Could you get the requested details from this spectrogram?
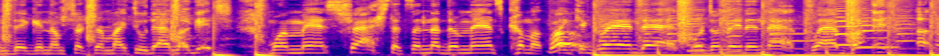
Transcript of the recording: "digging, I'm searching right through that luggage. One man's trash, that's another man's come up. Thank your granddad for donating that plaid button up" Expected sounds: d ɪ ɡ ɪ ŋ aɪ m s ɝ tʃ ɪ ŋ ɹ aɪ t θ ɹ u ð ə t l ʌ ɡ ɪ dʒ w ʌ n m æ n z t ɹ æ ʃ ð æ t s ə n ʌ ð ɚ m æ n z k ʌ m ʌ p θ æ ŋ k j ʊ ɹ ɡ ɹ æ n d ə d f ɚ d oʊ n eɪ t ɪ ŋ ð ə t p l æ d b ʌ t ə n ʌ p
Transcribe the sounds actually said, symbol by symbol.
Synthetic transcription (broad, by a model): d ɪ ɡ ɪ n aɪ m s ɝ tʃ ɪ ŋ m aɪ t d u ð ə t l ʌ ɡ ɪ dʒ w ʌ n m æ n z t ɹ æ ʃ ð æ t s ə n ʌ ð ɚ m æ n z k ʌ m ʌ p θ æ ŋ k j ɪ ɡ ɹ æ n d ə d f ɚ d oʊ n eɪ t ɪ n ð ə t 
